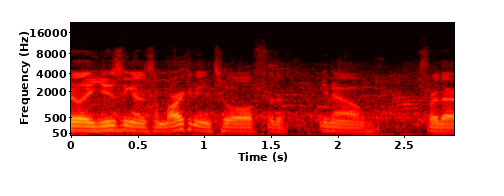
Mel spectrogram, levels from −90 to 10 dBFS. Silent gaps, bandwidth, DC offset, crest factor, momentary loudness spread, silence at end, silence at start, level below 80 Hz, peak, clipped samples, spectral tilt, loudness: none; 13.5 kHz; under 0.1%; 18 dB; 13 LU; 0 s; 0 s; -68 dBFS; -18 dBFS; under 0.1%; -5.5 dB/octave; -37 LUFS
